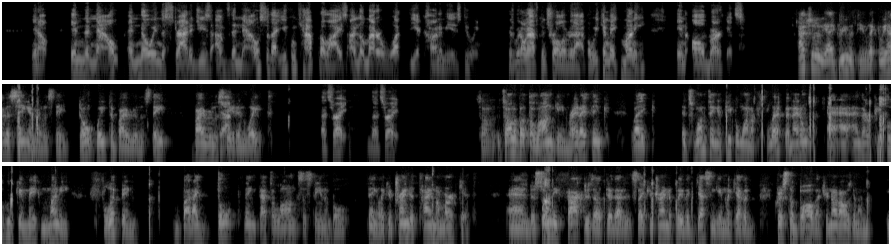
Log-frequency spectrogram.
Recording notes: In this Zoom Recording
